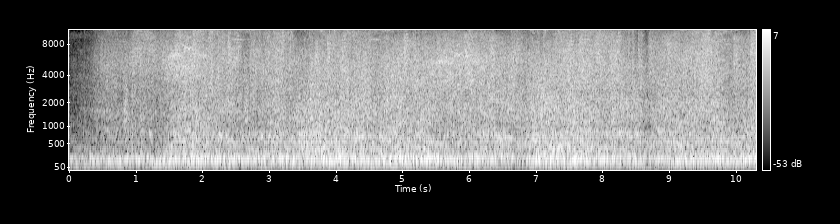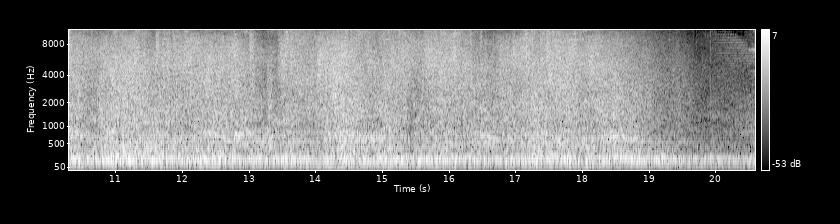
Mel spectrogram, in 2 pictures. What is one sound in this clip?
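Weapons clash and spells burst in a fast game battle.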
